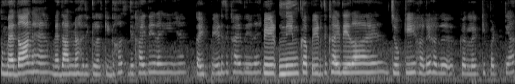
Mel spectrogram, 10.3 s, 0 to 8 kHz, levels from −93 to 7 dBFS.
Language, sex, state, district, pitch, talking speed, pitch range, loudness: Hindi, female, Maharashtra, Solapur, 285 Hz, 190 wpm, 265-300 Hz, -31 LUFS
